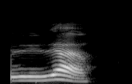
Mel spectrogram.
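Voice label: "xuyuan", Mandarin Chinese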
